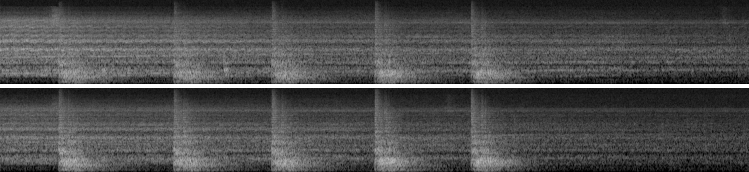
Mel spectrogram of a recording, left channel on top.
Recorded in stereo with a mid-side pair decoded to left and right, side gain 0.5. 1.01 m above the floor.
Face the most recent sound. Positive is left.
turn(degrees=-20)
